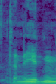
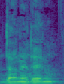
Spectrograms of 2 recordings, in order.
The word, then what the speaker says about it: Dunedin: It's pronounced Dunedin. No. All right, no. It's Dunedin, not Dunedin.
